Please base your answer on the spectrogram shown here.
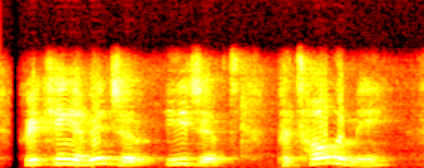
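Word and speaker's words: Ptolemy: king of Egypt Egypt potolami spelled like pterodactyl but we actually pronounce the p and the T not like so this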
